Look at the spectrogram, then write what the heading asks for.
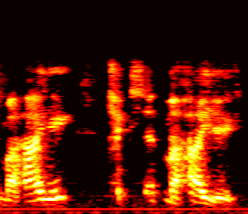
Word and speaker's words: Mihaly Csikszentmihalyi: And the way it is pronounced is Mihaly Csikszentmihalyi.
